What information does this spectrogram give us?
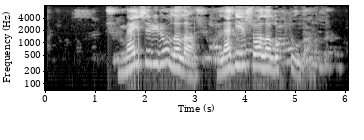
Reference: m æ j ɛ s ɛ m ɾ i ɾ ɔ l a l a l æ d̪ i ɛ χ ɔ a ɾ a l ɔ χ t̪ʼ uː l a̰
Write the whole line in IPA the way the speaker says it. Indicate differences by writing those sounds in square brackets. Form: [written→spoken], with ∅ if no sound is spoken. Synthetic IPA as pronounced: m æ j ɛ s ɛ [m→∅] ɾ i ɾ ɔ l a l a l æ d̪ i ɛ [χ→s] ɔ a [ɾ→l] a l ɔ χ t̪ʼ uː l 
